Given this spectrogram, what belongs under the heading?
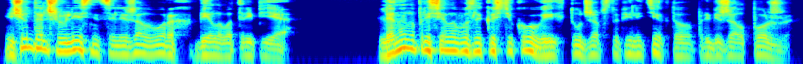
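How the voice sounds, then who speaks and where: A man narrating an audiobook in a lively, dramatic reading style. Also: deep voice, a little fast. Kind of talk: scripted narration.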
